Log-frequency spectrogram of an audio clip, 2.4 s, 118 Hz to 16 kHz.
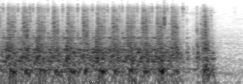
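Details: Singer Futura XL 550 after the bobbin-area rattle fix: fast, even stitching with no rattle or clank from the bobbin, so it is running normally.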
